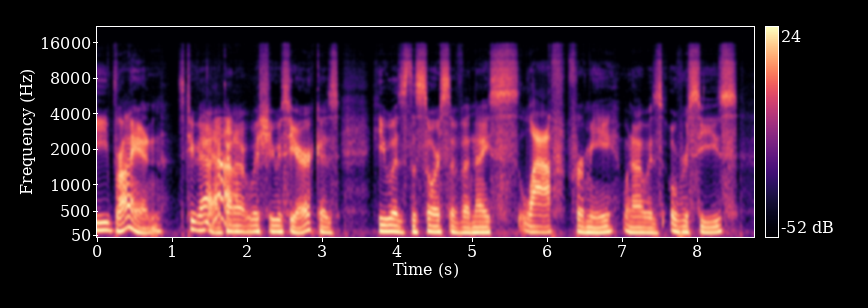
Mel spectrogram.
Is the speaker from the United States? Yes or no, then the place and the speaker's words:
no; Canada; also born or lived in Songkhla, Thailand; I'm from Thailand, born in Song Kla. I moved out of there when I was 3, adopted. Moved to Canada. I'm full-fledged Canadian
